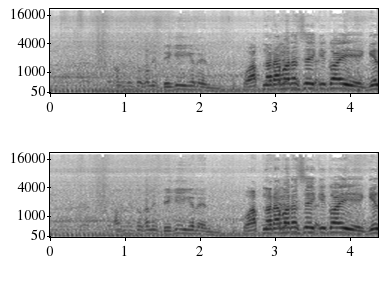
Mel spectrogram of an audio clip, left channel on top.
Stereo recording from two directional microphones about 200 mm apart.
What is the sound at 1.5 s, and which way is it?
Speech, 35° right (ahead or behind).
